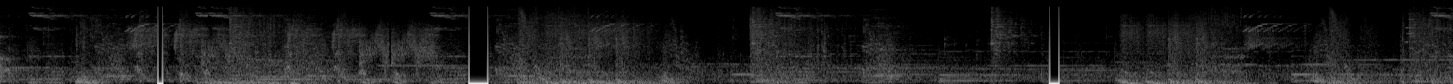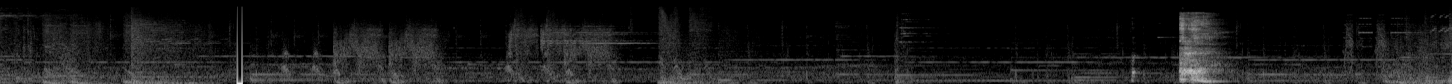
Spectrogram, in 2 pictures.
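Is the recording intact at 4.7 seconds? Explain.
No. At 4.69 s there are invalid numbers at full scale, lasting until 4.88 s. A calculation went to infinity or an undefined result, and those values were clamped to the maximum level, so the output is pinned at one extreme value, far beyond the audio's peaks, for about 0.19 s, which fits an 8192-sample processing block. The result is a very loud pop at 4.69 s and another at 4.88 s, with no sound between them.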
